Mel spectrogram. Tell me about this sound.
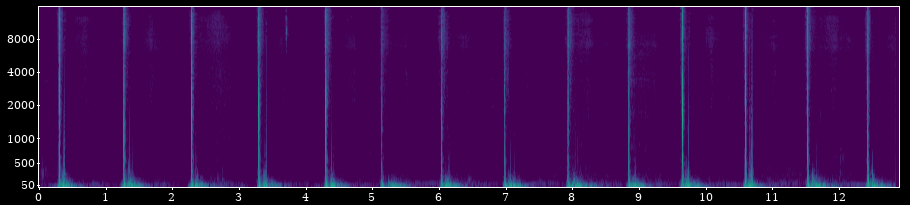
Golpe Palo y Mano
Sonido de un palo contra una mano
Golpe, palo, pelea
